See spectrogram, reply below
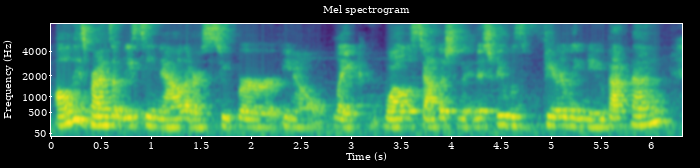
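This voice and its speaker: A woman from California, a podcast guest, telling her story in a lively, casual way with many "you know" fillers. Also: on the low side, moderate pace, echoey room, a little hiss or hum, poor audio. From California, USA. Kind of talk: casual interview conversation.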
